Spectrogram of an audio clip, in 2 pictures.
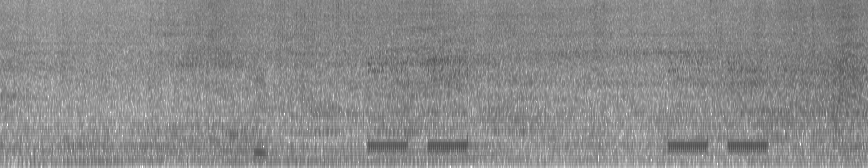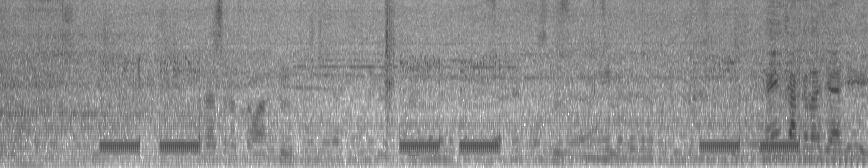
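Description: A phone call to a government office number rings out unanswered, with a repeating double ring tone every three seconds over a steady background hum.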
